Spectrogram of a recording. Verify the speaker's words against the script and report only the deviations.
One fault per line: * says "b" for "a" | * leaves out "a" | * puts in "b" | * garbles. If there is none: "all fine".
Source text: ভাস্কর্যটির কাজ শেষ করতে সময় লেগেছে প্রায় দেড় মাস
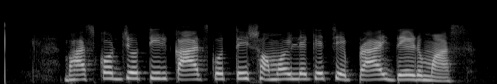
* leaves out "শেষ"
